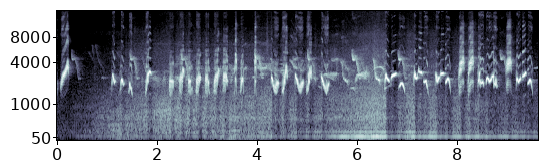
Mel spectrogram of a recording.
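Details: Caged Chinese hwamei song: after a quiet start, dense bursts of sharp chirps and whistled trills tumble rapidly, with a steady low hum and a stretch of louder background rumble mid-way.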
